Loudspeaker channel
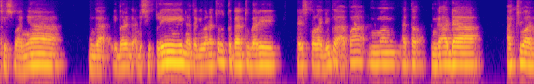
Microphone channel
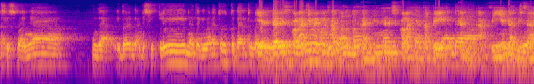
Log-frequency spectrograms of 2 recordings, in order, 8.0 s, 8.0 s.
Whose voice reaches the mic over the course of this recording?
both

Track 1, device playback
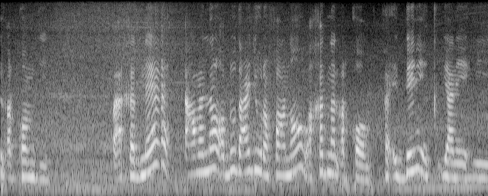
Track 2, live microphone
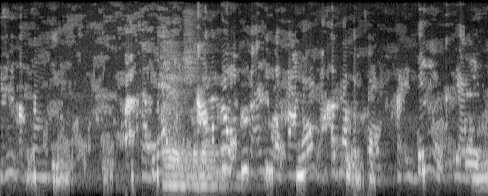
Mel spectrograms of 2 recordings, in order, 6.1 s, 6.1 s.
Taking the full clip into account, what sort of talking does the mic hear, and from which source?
both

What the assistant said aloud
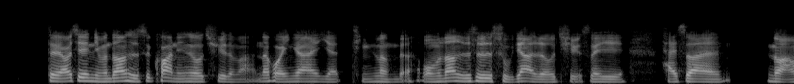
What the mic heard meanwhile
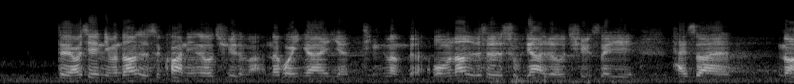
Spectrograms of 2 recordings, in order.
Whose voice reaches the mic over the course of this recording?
echo only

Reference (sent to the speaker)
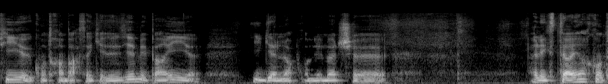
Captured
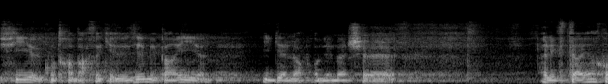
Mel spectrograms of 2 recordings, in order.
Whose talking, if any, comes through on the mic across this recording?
echo only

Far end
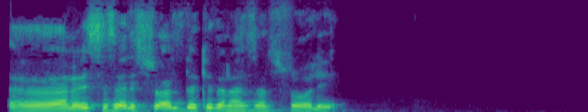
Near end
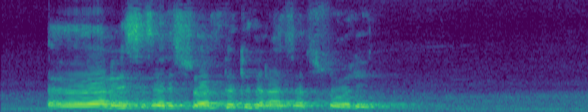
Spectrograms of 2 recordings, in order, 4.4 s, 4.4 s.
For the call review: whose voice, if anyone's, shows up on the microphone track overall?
echo only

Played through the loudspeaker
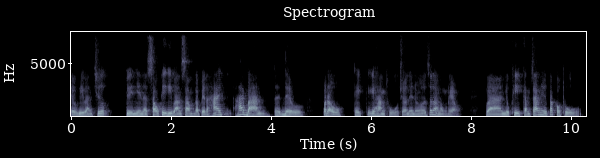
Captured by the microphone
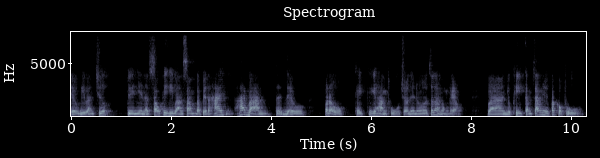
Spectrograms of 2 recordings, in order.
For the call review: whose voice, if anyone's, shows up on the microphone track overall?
echo only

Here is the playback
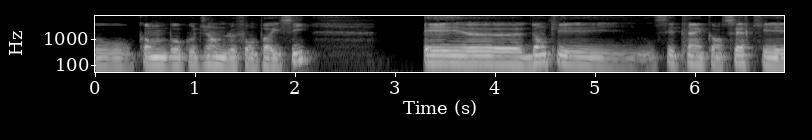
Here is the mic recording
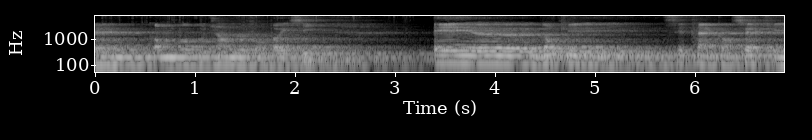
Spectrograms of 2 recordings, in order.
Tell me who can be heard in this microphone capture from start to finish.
echo only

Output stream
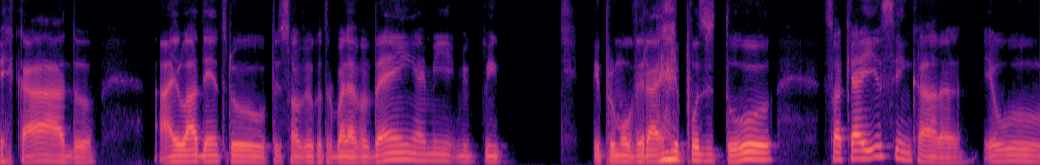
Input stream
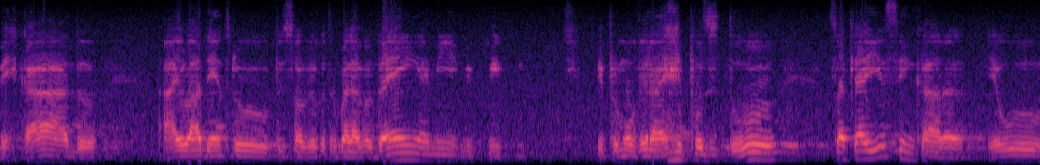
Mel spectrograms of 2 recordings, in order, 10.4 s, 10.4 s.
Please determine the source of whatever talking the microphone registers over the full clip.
echo only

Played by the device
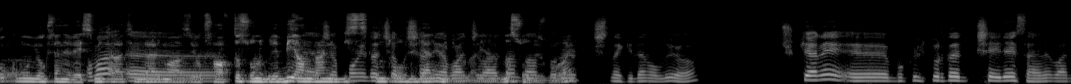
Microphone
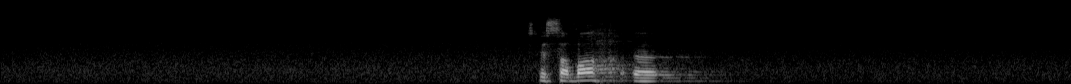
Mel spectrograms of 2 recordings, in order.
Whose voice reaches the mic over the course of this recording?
user only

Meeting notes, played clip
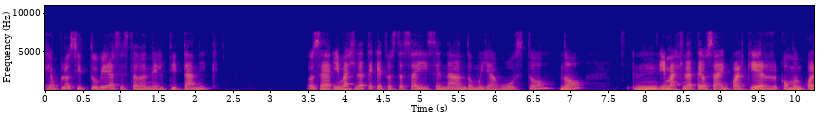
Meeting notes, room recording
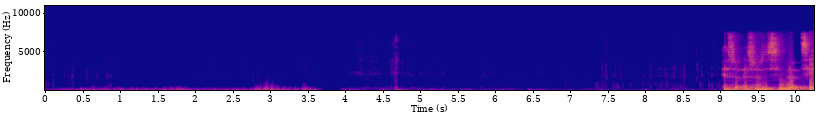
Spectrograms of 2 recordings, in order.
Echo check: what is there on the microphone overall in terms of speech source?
user only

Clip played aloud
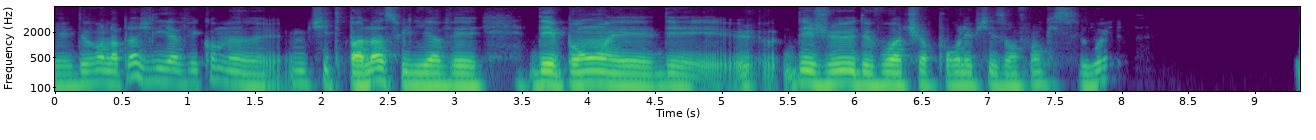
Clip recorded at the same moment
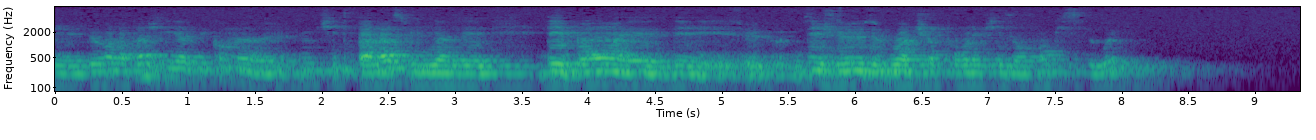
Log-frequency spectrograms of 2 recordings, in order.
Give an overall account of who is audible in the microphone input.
both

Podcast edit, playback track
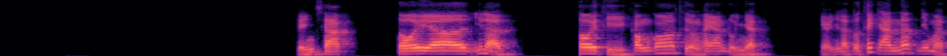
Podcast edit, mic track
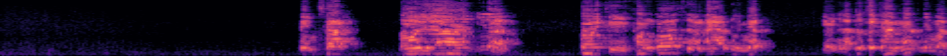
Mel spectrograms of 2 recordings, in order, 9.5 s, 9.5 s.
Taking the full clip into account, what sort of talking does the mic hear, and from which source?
echo only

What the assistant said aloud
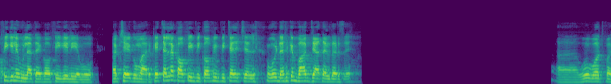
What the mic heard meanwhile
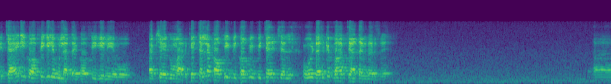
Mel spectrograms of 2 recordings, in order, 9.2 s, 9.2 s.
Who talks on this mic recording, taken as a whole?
echo only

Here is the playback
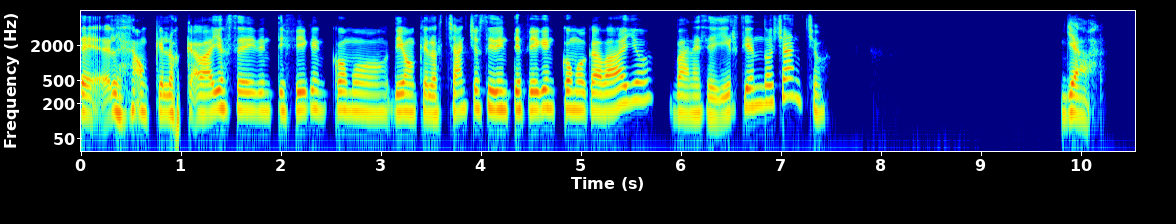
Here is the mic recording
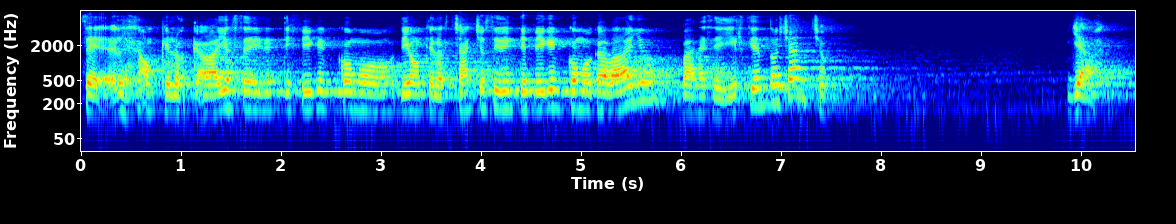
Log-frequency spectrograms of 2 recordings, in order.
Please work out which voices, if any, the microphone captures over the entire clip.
echo only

